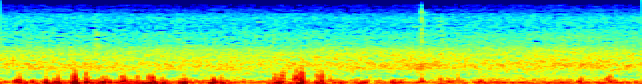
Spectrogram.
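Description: Wind buffeting the phone's microphone: irregular low rumbling gusts with a faint hiss.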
